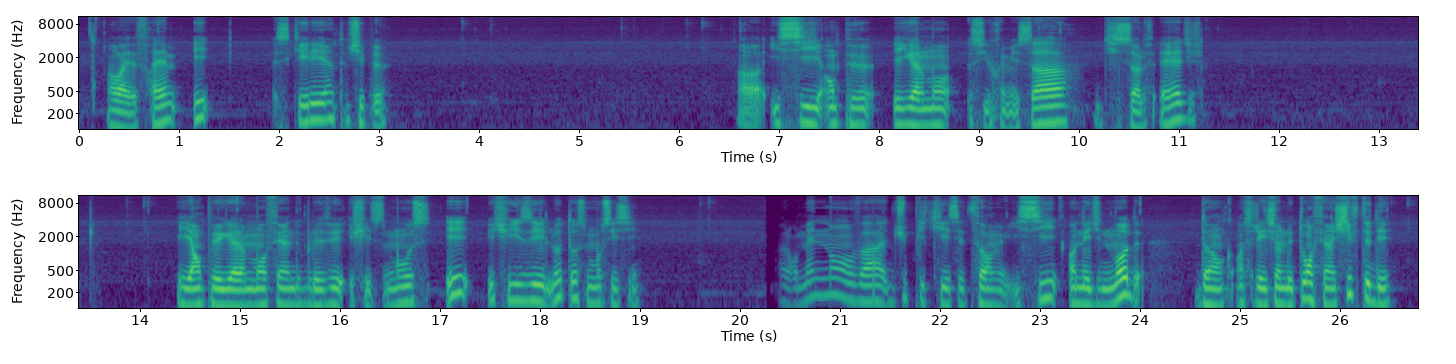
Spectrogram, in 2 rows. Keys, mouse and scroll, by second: 0.4 s, 2.9-4.0 drag, 4.0 Tab, 4.4-4.7 scroll down 3, 4.7 a, 5.1 scroll up 4, 5.4 Tab, 6.0 alt+right click, 7.0 alt+right click, 7.4-8.2 scroll down 6, 8.2 x, 11.2 Tab, 11.4-12.0 scroll down 7, 12.0 a, 12.4 scroll down 1, 12.6 a, 13.0-13.8 scroll up 4, 13.8 right click, 15.0 w, 17.5 click, 18.6-19.5 scroll down 3, 19.5 click, 20.0 scroll down 2, 20.4-20.9 scroll up 3, 20.9 right click, 21.8 scroll up 1, 21.9-22.8 scroll down 4, 22.8 Tab, 24.0 a, 24.3 a, 24.6 a, 25.9 shift+d.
